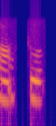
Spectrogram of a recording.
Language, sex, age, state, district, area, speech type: Assamese, female, 60+, Assam, Darrang, rural, conversation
